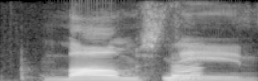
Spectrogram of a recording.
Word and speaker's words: Malmsteen: Malmsteen. Imbe Malmsteen. That's the guy's name. Yinghui Malmsteen. Imbe Malmsteen. That's how it's pronounced.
